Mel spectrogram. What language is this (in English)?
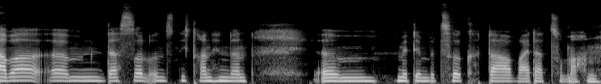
German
